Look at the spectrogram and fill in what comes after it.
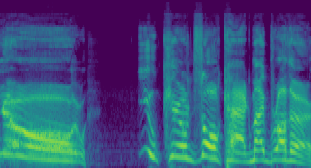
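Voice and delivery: high, slow ogre monster voice, no stretched out. Game master voicing an ogre whose brother was just killed: ogre voice. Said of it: "the other ogre goes".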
